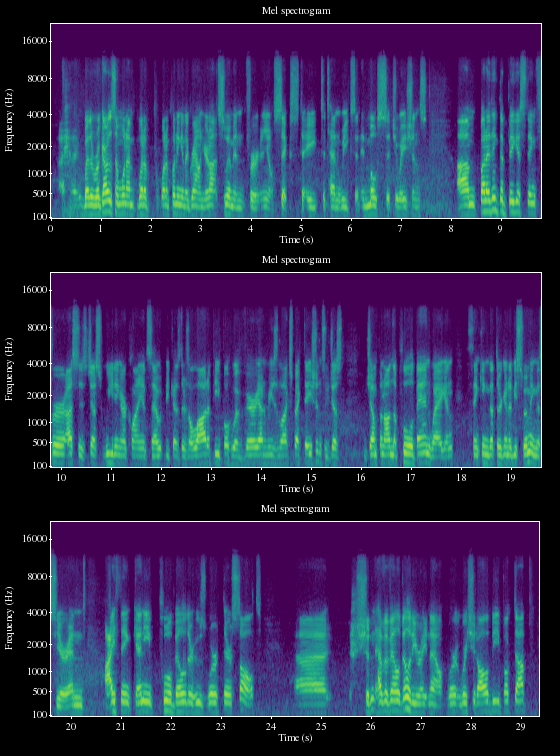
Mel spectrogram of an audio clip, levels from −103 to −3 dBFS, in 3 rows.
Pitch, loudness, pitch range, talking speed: 145 Hz, -27 LUFS, 135-155 Hz, 190 wpm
